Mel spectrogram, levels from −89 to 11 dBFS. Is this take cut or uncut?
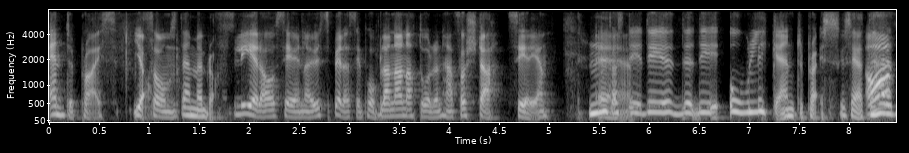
uncut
